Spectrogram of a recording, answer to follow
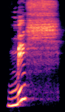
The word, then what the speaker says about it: mich: Mich. And again, it's a short I, which makes it an open I, not I, mich, it's mich. So nice, open I.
